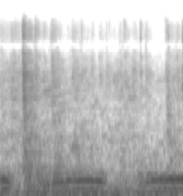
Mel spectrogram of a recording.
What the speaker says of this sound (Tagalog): Yan yung ibon natin.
